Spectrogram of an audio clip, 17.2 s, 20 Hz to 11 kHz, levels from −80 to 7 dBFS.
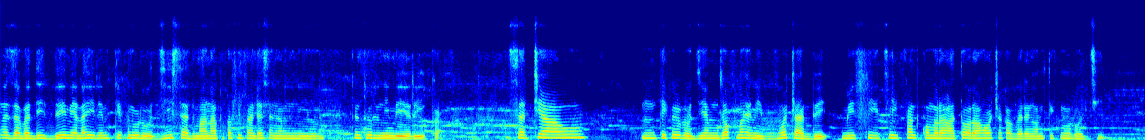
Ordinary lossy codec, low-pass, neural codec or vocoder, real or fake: Opus, 16 kbps; 7.2 kHz; codec, 16 kHz, 2 kbps, FunCodec, trained on Chinese and English, 25 frames a second; fake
